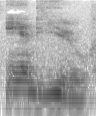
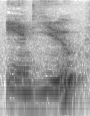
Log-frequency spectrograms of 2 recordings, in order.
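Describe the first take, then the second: First: Said in the usual way. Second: "And you?" with the pitch rising on "you"; question intonation. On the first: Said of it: "the two words". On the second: Shown as a demonstration. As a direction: turn "And you?" into a soft question, lifting "you". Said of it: "by putting a question mark".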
